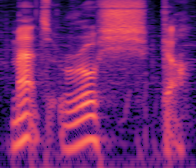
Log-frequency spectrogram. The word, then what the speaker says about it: Matryoshka: Matryoshka.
